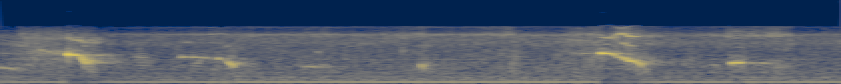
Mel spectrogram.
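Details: Dog named Bailey pleading for something he wants, giving short yips that slide downward into thin whining cries, two louder ones roughly two and a half seconds apart, with a constant low hum behind.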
